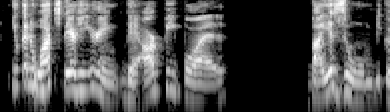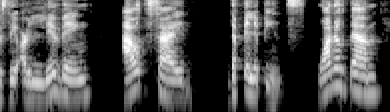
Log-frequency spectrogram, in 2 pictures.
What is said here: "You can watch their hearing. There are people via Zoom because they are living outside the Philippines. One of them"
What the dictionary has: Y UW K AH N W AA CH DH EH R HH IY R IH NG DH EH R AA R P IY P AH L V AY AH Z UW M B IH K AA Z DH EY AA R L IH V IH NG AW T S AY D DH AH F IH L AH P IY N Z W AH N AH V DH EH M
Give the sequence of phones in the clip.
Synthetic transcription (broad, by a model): Y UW K AH N W AA CH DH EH R HH IY R IH NG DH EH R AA R P IY P AH L B AY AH Z UW M B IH K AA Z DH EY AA R L IH V IH NG AW T S AY D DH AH F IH L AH P IY N S W AH N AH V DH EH M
